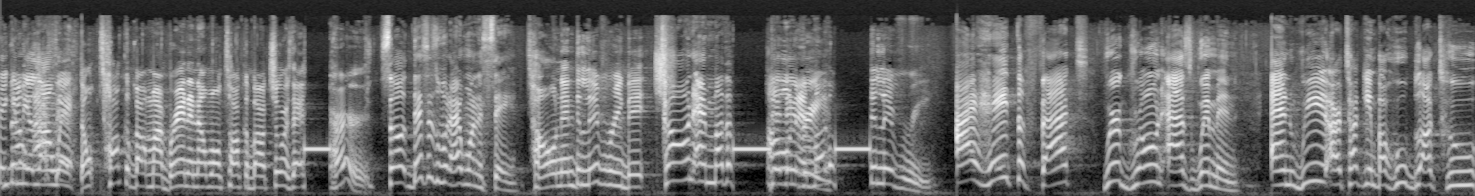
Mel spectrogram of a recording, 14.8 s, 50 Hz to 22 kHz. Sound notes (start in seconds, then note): 3.0 beep; 7.2 beep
